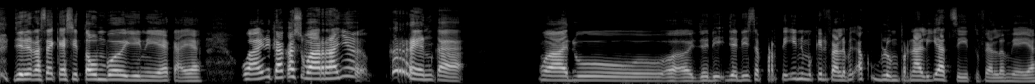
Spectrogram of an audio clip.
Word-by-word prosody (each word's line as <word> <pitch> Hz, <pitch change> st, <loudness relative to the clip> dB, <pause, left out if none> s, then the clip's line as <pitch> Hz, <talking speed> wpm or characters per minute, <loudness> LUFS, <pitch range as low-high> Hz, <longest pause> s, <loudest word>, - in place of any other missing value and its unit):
Jadi 235 Hz, 0 st, +6 dB
rasanya 255 Hz, +4 st, +3 dB
kayak 230 Hz, 0 st, +3 dB
si 240 Hz, -, -2 dB
tomboi 225 Hz, -2 st, +3 dB
ini 190 Hz, -1 st, -6 dB
ya, 190 Hz, -, +2 dB
Kak, 160 Hz, -, -5 dB
ya? 170 Hz, 0 st, -1 dB, 0.4 s
Wah, 250 Hz, +1 st, +4 dB
ini 320 Hz, -, -1 dB
Kakak 320 Hz, +3 st, +5 dB
suaranya 275 Hz, +7 st, +5 dB, 0.2 s
keren, 255 Hz, -8 st, +2 dB
Kak. 185 Hz, -5 st, +1 dB, 0.7 s
Waduh, 185 Hz, -4 st, -2 dB
heeh, 165 Hz, -1 st, -3 dB
jadi 185 Hz, +1 st, -7 dB
jadi 205 Hz, -1 st, -4 dB, 0.2 s
seperti 220 Hz, +1 st, -10 dB
ini 255 Hz, -, -5 dB
mungkin 240 Hz, +2 st, -7 dB
filmnya 215 Hz, 0 st, -3 dB
aku 250 Hz, -, -7 dB
belum 210 Hz, -4 st, -6 dB
pernah 200 Hz, 0 st, -1 dB
lihat 210 Hz, +3 st, -2 dB
sih, 165 Hz, -2 st, -9 dB
itu -, -, -30 dB
filmnya, 160 Hz, -1 st, -9 dB
210 Hz, 175 wpm, -22 LUFS, 185-240 Hz, 0.7 s, Jadi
